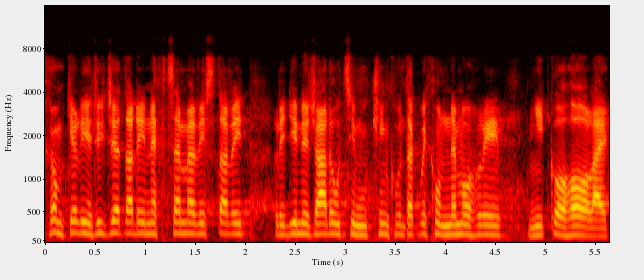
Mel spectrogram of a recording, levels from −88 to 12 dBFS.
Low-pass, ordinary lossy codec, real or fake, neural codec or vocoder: 7.2 kHz; Opus, 32 kbps; fake; codec, 16 kHz, 2 kbps, X-Codec, HuBERT features, trained on LibriSpeech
